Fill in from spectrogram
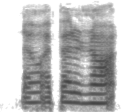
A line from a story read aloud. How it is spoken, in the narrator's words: she said softly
